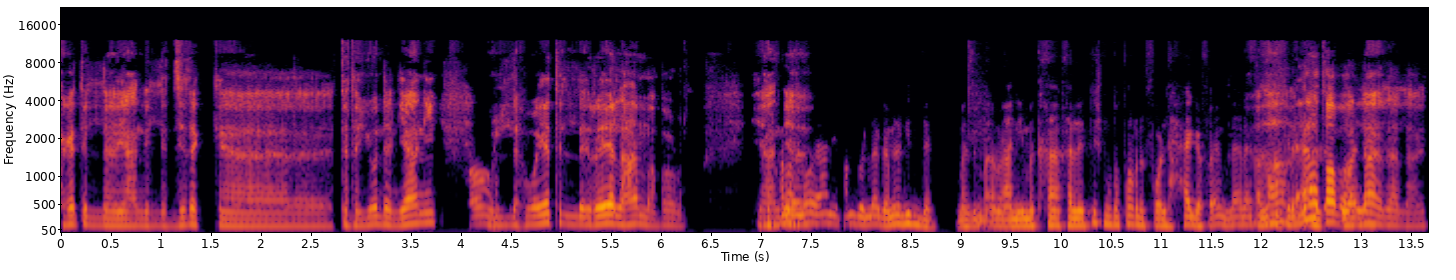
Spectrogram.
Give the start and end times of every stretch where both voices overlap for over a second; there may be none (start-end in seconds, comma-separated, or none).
11.9-13.2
